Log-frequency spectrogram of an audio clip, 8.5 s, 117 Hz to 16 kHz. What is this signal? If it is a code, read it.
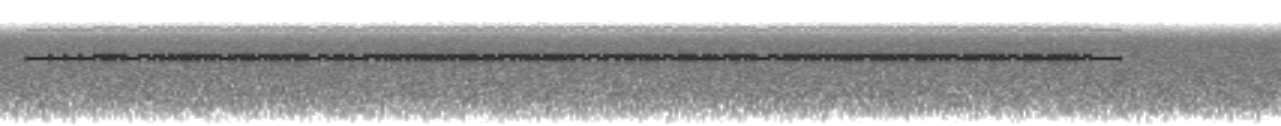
RTTY (75 baud, 170 Hz shift), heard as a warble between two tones, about 1700 Hz centre. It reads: THIS MAY INVOLVE A SINGLE WRITTEN WORK, OR A SERIES OF WORKS.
